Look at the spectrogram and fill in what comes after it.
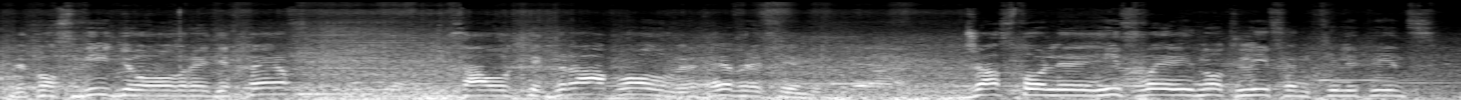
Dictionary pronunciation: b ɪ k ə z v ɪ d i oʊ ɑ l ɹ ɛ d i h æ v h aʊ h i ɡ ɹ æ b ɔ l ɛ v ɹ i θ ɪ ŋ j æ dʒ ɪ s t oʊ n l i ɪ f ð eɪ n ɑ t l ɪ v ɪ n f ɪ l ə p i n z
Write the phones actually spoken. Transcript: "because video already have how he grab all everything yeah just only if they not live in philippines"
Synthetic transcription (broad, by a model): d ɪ k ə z v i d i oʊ ɑ l ɹ ɛ d i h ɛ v h aʊ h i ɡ ɹ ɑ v ɔ l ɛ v ɹ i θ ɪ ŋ dʒ ɪ s t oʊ l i ɪ f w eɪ n ɑ t l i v ɪ n f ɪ l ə p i n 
